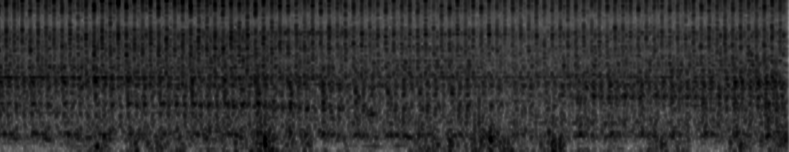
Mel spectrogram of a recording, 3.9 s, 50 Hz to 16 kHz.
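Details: 2012 Ford (Focus) with robotic gearbox, idling after restart: uneven idle with dull irregular knocking inside engine, runs inconsistently; source not identified.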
